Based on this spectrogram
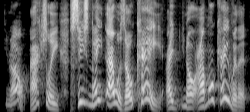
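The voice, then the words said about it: Put-on nerdy voice. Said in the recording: “what accent is that? ... It's a nerdy accent”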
